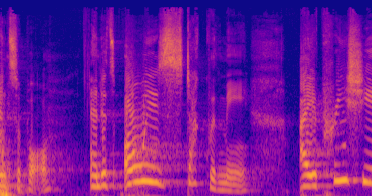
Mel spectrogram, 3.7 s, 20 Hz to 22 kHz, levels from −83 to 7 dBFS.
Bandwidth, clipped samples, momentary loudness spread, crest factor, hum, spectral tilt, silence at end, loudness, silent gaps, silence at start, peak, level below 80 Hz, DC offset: 19 kHz; under 0.1%; 15 LU; 12 dB; none; -3 dB/octave; 0 s; -17 LUFS; none; 0 s; -6 dBFS; -32 dBFS; under 0.1%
